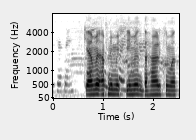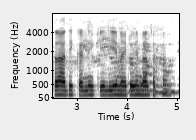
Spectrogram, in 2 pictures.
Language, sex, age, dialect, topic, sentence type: Hindi, male, 18-24, Awadhi Bundeli, agriculture, question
